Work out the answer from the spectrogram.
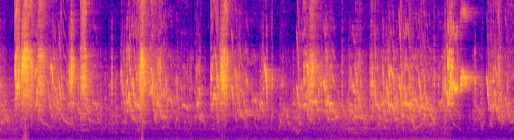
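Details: Pet budgerigars, Australian parakeets kept at home, chattering in dense high chirps and squeaky warbles, several birds overlapping continuously, with a low steady hum underneath.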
